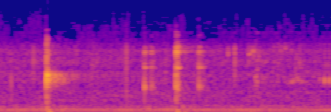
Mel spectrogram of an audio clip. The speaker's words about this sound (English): Blast my eyes At this glass ain't gone and filled itself to the brim with ginger ale.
